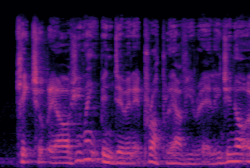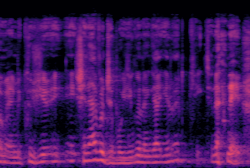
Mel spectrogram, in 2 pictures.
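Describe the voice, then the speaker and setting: Talking very fast with lively intonation, a man with a fairly high pitch is heard with audible room echo. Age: 50s. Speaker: former football firm member. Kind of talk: casual chat.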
